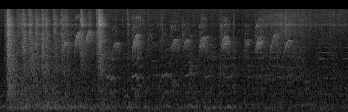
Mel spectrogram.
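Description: A bird calling a quick series of about ten short, high chirps, two to three a second, after a sudden noisy burst at the start.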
